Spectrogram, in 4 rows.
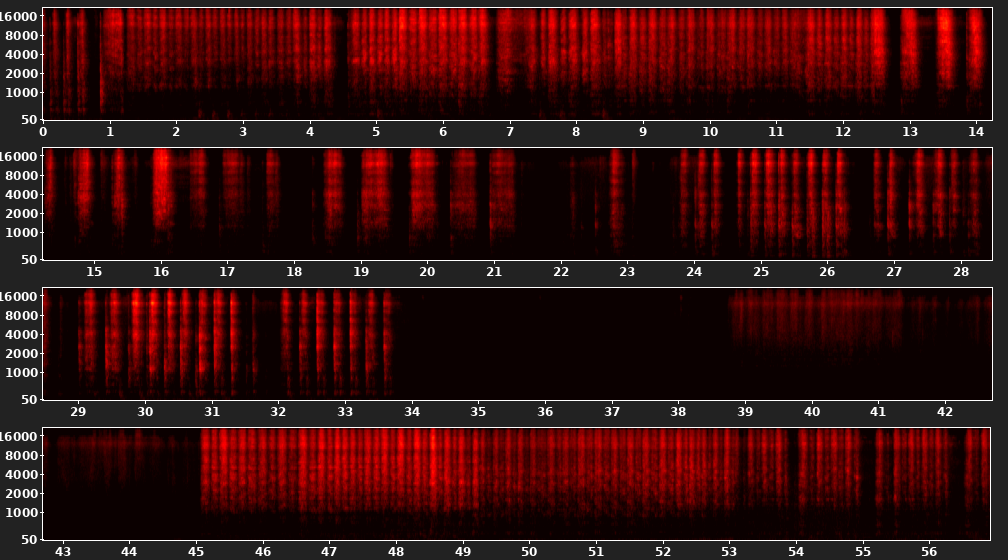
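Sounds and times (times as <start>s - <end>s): hand tool scraping wood: 45.1s - 56.9s.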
